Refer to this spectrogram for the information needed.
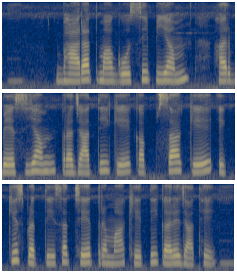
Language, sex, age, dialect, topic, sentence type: Chhattisgarhi, female, 18-24, Eastern, agriculture, statement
